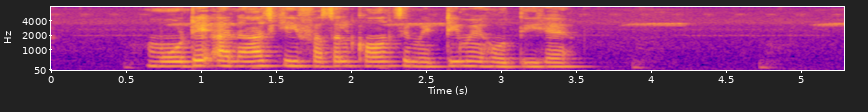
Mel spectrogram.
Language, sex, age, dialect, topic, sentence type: Hindi, female, 31-35, Garhwali, agriculture, question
